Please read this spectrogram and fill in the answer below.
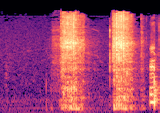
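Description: Remote-controlled HexBug Fire Ant robot running in two short noisy bursts of about half a second each.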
